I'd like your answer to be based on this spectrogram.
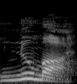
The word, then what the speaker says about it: pneuma: The Greek word for spirit is pneuma. There's a silent P at the beginning of that.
